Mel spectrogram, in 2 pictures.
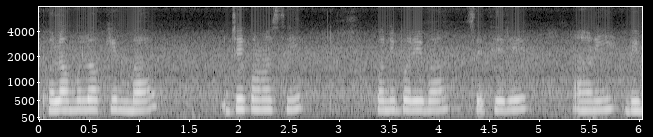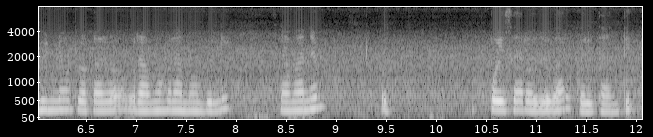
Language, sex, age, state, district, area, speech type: Odia, female, 18-30, Odisha, Balangir, urban, spontaneous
